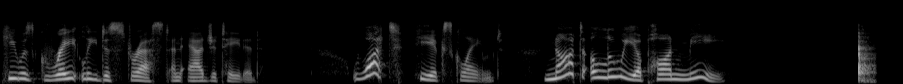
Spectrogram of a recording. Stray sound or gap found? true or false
true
